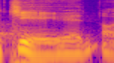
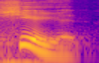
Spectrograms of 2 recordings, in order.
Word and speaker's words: 解元: 那乡试第一名呢叫解元啊，就是解除的解，也有人念作解元啊。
